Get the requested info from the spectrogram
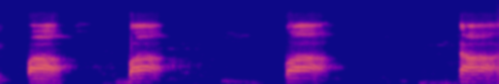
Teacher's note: Block the air and then quick release, तो फिर stop sound निकलते हैं। बोले पा, तो हवा रुकेगी और फिर फौरन से बाहर आ जाएगी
